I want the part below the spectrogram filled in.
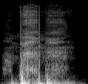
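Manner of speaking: loud, raspy gravel Batman growl. Retold or imitated. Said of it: "that's kind of serious to it".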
